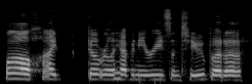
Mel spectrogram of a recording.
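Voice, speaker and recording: A woman's voice: a little high, level tone, fast talker, fairly bright tone, dry recording, poor audio. A woman playing a tabletop roleplaying game, improvising conversation in a hesitant, politely wry manner.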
